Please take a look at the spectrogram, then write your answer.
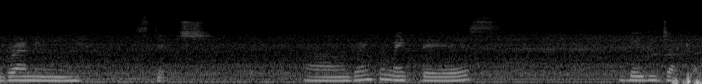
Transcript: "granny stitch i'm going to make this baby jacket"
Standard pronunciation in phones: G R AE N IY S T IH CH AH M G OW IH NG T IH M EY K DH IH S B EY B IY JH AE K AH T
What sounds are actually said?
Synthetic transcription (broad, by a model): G R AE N IY S T IH CH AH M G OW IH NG T IH M EY K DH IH S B EY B IY JH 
